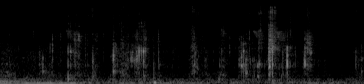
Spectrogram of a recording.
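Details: A dog eating raw cow tongue: wet, crunching bites and smacking chews come in irregular bursts, with sharper snaps near the middle and end and brief quiet gaps between mouthfuls.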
